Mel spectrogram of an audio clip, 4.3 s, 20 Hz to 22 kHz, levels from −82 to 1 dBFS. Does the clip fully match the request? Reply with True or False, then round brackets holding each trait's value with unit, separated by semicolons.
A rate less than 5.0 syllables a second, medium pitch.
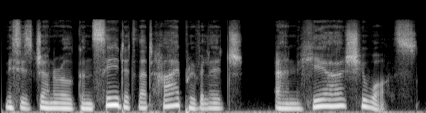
True (4.7 syllables/s; 160 Hz)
